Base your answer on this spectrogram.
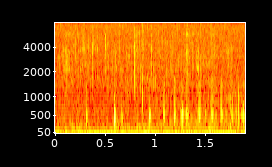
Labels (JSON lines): {"label": "biophony, grazing", "recorder": "SoundTrap 300"}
